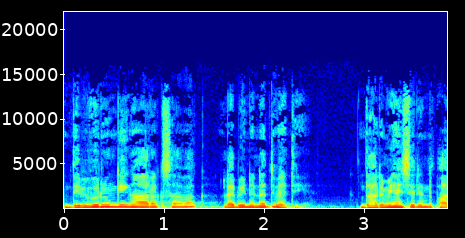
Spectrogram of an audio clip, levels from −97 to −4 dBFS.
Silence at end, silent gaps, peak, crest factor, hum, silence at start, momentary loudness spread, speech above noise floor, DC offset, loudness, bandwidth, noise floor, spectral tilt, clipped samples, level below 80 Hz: 0 s; none; -10 dBFS; 12 dB; none; 0 s; 10 LU; 30 dB; under 0.1%; -23 LUFS; 13 kHz; -52 dBFS; -7.5 dB/octave; under 0.1%; -66 dBFS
